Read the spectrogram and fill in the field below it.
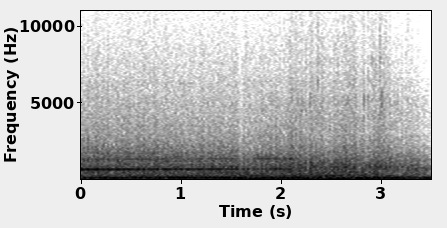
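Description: A Dodge Viper engine accelerates in a loud, deep, steady drone heard from inside the car.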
